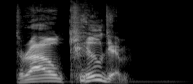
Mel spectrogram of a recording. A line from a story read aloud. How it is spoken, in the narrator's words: he growled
